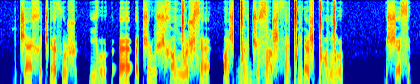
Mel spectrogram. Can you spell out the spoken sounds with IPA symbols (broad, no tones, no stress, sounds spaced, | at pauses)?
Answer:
t͡ʃ æ x ə t͡ʃ ɾ ə θ u ʂ | j ʊ | ʔ ɜ ʔ ʌ t͡ʃ ɹ u ʃ x ɑ ŋ͡ǀ ʊ ʂ s ɜ | ɑ ʃ ɡ͡ǀ ə d͡ʒ ʊ z ɑ ʂ θ æ ǀ i ɾ ɜ ʂ ǀ ɒ ŋ͡ǀ ʊ | ʃ ə s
